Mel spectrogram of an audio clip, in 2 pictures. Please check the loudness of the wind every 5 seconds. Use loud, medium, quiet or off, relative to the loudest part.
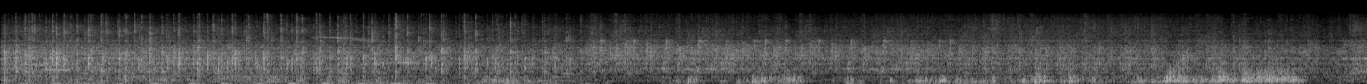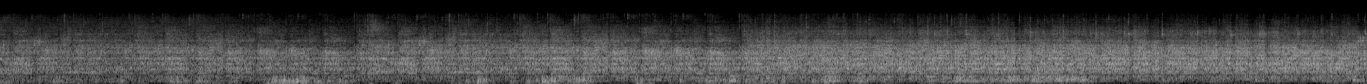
medium, medium, loud, medium, medium, quiet.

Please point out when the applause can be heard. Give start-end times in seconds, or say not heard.
0.0-27.3.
